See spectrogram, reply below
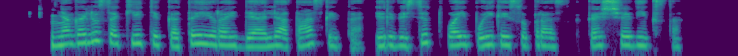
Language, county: Lithuanian, Alytus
